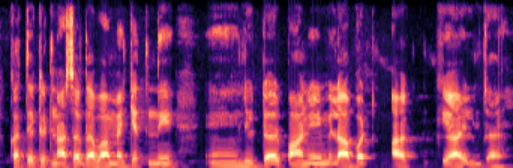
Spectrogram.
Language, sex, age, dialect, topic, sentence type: Magahi, male, 25-30, Western, agriculture, question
